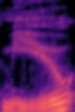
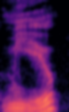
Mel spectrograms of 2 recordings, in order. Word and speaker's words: Mieux: I looked up how to pronounce it. I also watched the video down here, and I believe it's basically called Miu. So that's what I'll be saying, Miu.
